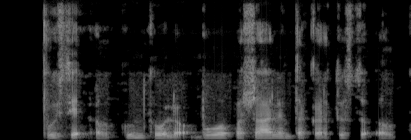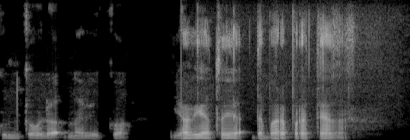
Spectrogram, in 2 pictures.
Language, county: Lithuanian, Kaunas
